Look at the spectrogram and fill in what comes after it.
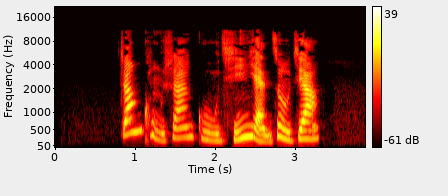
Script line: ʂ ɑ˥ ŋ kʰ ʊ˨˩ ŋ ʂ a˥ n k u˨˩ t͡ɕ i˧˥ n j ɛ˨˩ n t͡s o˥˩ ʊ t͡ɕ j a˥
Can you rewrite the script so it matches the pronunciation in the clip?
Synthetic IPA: ʈ͡ʂ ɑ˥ ŋ kʰ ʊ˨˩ ŋ ʂ a˥ n k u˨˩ t͡ɕʰ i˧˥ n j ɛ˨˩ n t͡s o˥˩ ʊ t͡ɕ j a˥

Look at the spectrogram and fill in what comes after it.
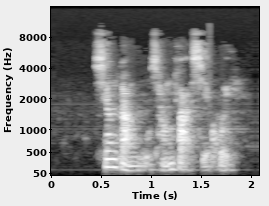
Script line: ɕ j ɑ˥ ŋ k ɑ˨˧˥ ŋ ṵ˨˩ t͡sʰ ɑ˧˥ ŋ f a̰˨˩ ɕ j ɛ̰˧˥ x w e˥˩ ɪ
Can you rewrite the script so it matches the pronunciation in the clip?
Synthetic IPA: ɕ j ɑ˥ ŋ k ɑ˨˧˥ ŋ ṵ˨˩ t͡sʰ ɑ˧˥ ŋ f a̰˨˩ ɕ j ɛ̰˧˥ x w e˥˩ ɪ

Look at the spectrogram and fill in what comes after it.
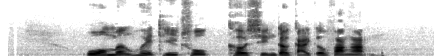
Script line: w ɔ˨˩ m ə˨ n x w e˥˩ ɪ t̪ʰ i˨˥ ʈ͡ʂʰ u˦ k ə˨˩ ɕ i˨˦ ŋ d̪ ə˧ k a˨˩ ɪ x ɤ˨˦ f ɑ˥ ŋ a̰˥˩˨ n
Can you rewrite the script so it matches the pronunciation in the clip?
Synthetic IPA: w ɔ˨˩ m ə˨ n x w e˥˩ ɪ t̪ʰ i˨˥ ʈ͡ʂʰ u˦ kʰ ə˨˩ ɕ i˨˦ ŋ d̪ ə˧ k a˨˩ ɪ k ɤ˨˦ f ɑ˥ ŋ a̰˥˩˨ n

